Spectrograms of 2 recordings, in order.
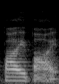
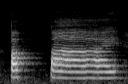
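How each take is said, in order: First: The b sound is plain, with normal pitch. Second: The b sound is tense, with higher pitch. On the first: The speaker calls it wrong. "it's not like bye bye" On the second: The speaker calls it right. "It's like bye bye"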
